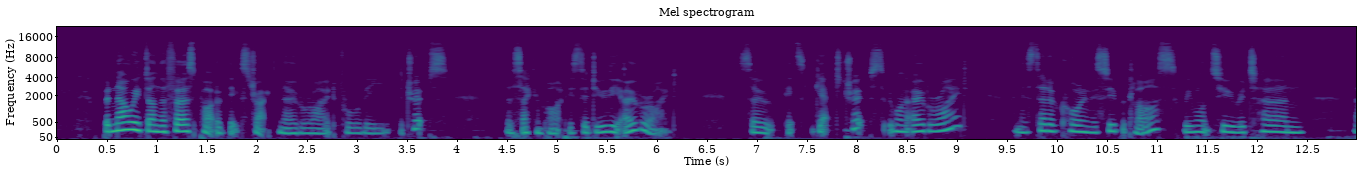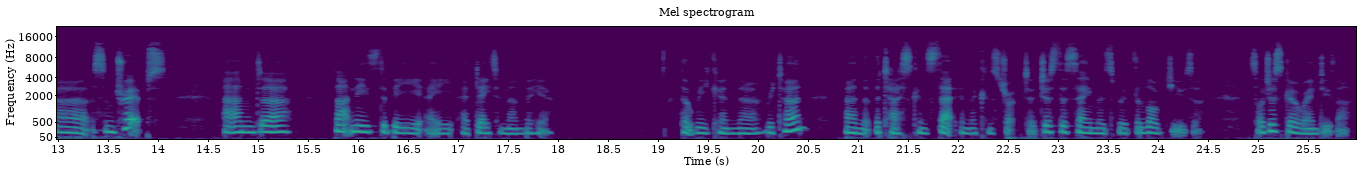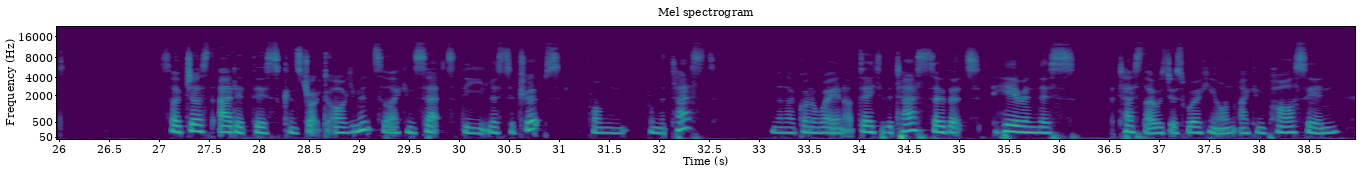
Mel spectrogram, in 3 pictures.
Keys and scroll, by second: 5.9 ctrl+o, 9.1 Down.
